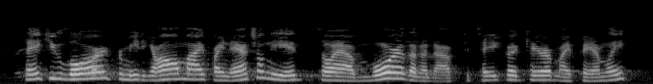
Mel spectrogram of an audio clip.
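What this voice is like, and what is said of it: Minnesota accent. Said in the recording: “Sorry about the Minnesota accent”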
